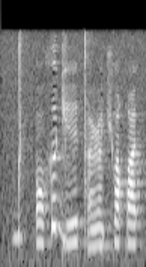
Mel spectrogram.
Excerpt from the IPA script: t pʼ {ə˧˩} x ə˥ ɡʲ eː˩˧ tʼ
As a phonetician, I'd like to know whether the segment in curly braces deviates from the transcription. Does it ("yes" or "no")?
yes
